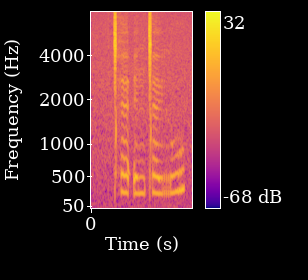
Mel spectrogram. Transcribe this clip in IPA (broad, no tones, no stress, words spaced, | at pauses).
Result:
ǀʰɛʔeŋǀɛy̯ru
